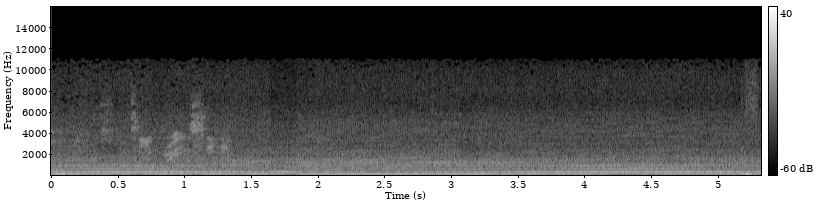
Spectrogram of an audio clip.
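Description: Radical SR3 race cars drive flat out down the straight at Hockenheim. Their engines give a loud, steady, high-pitched drone with a brief drop in pitch partway through, and a commentator talks over them.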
